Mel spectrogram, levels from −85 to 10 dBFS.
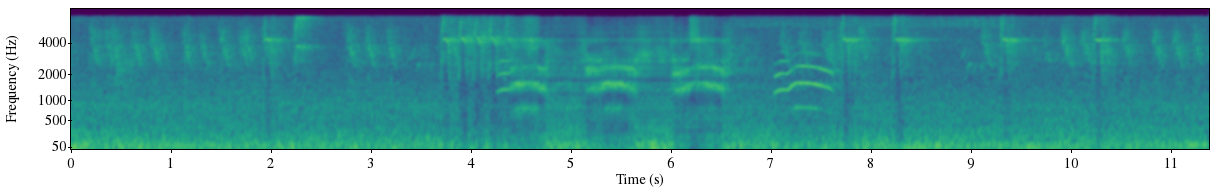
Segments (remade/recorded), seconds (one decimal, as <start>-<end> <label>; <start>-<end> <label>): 0.0-4.4 recorded; 4.4-6.6 remade; 6.6-11.4 recorded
